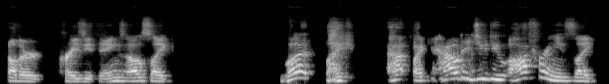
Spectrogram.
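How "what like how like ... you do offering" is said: high, baffled what and how; incredulous. Retold or imitated. In the car asking his wife, stunned high disbelief. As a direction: pitch the questions way up in disbelief.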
